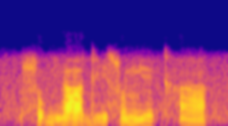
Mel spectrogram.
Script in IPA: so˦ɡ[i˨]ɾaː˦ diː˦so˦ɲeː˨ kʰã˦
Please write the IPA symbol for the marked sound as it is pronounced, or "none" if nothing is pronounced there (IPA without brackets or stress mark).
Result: ĩ˨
